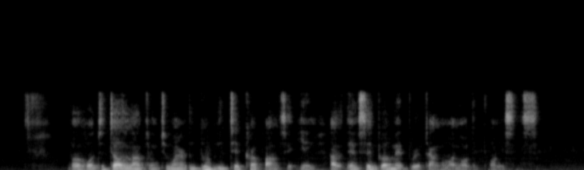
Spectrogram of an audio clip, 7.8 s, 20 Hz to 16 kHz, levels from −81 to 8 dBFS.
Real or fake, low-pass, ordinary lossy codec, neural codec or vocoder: fake; 7.2 kHz; none; codec, 16 kHz, 1 kbps, FunCodec, trained on LibriTTS, 50 frames a second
